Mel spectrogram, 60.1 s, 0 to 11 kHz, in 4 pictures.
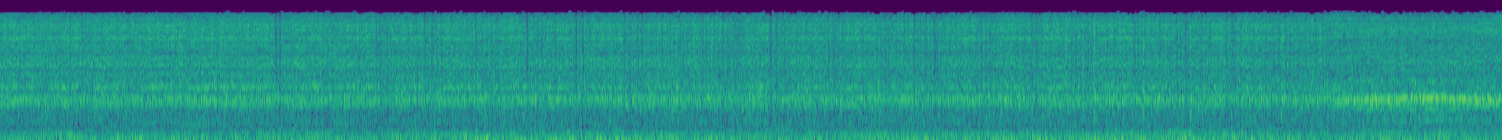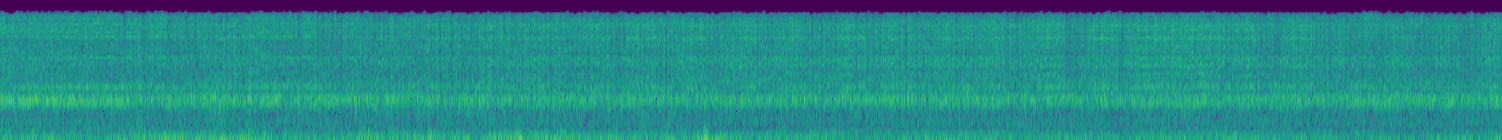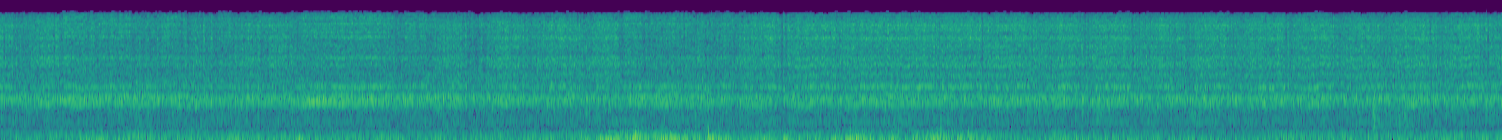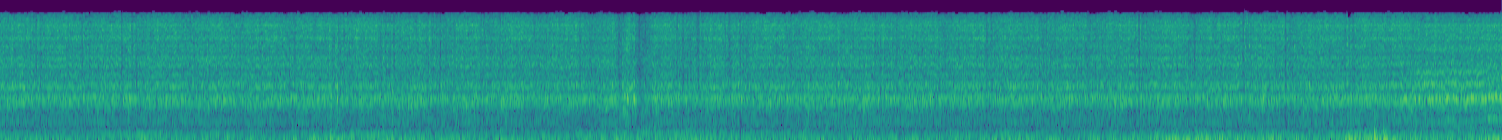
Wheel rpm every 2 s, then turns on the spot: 110, 120, 120, 110, 120, 120, 110, 120, 110, 110, 120, 120, 110, 110, 110, 120, 120, 110, 110, 120, 120, 120, 120, 110, 120, 110, 110, 110, 110, 110.
none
